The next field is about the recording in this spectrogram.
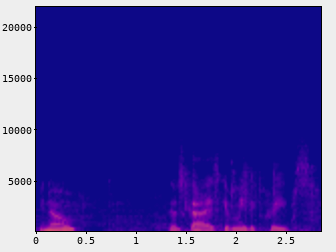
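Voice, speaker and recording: A woman's voice: on the low side, sing-song, a little slow, a little mellow. Wistful barroom girl, dull recording. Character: wistful, forward young woman at a rundown bar. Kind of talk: 1950s radio drama acting. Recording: dull vintage radio recording, guitar behind.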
